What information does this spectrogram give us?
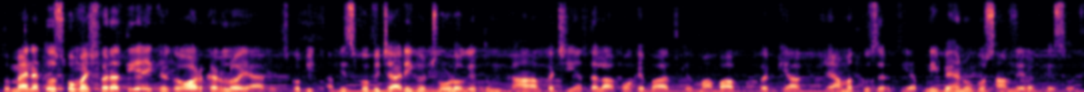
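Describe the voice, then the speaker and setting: Preacher guy, animated and jokey, a bit of music faintly behind. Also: mid-range voice, fast, hardly any pauses. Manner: animated, colloquial, joking storyteller. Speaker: Islamic preacher. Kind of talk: sermon.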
